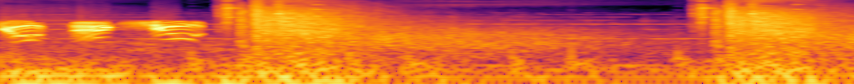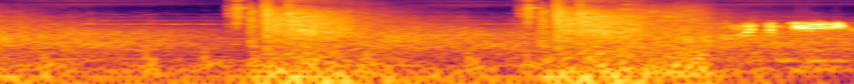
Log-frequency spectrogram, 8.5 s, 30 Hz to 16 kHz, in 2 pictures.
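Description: Max Payne 3 firefight with heavy, sustained gunfire in long loud bursts separated by brief pauses, booming shots under shouting voices.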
